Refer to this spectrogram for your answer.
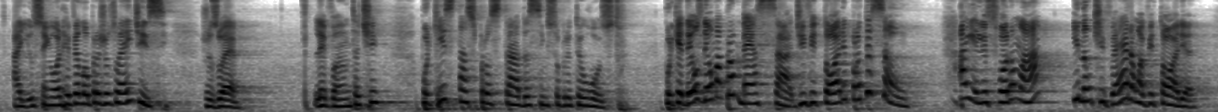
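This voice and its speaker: Through noticeable background noise and audible room echo, a woman with a high pitch speaks at a fairly slow pace, with very wide pitch swings and long, frequent pauses. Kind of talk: sermon.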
